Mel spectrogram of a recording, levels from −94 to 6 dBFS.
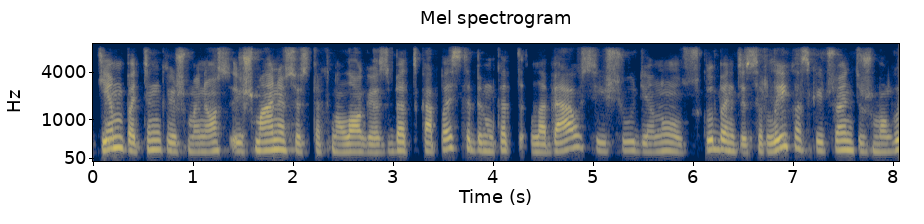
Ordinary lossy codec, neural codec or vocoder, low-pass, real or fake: AAC, 48 kbps; none; 7.2 kHz; real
